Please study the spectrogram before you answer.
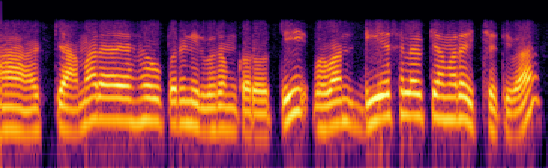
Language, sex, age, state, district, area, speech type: Sanskrit, male, 18-30, Odisha, Puri, urban, conversation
